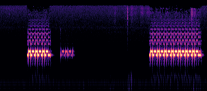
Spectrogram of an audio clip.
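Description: An electronic telephone rings with an incoming call on a phone with an answer button that asks callers for their name. The bright, steady tonal ring comes as a short burst, then a brief fainter one, then a longer burst after a pause, over a low hum.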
